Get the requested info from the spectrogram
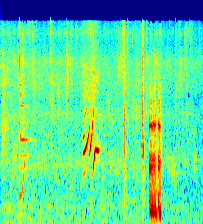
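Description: Cartoon frog giving one short, loud croak about three seconds in. Before it come a couple of quick rising squeaks from the startled larvae.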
